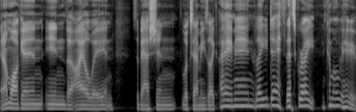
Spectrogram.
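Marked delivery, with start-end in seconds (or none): 4.4-7.1 higher-pitched, put-on British accent. Retelling what a man said on spotting him, imitating Sebastian in a British accent. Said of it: "What's that accent you're using over there?".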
